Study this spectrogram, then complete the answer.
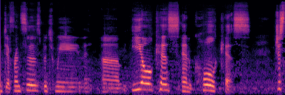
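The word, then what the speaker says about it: Colchis: between um eiss and Co kiss just think of when you're pronouncing these uh words think of kiss smooch eiss and Cole kiss all right so here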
